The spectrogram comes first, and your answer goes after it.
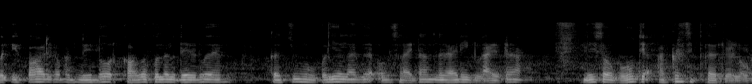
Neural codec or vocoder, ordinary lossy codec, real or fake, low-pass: codec, 16 kHz in and 24 kHz out, 1.1 kbps, FireRedTTS-2 codec; none; fake; 7.2 kHz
